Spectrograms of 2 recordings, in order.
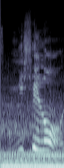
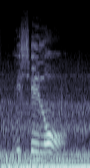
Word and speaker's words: Michelin: It has Michelin. Remember, guys. Remember how to say it. Michelin, not Michelin. Michelin.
